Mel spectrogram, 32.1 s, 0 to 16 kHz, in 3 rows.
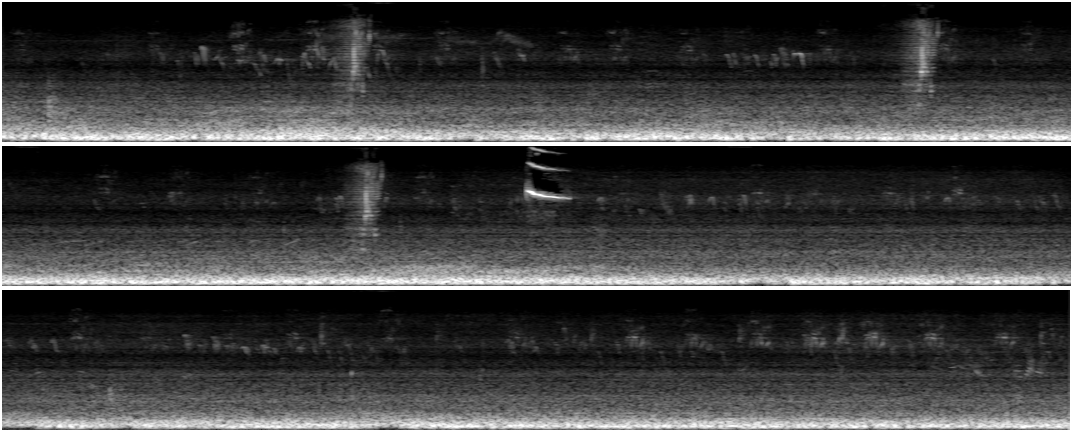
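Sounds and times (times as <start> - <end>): faint bird chirps: 3.0 - 4.4, 8.9 - 9.4, 13.9 - 14.5, 15.9 - 16.4.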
